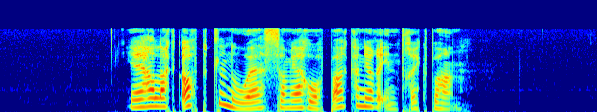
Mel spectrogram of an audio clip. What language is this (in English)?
Norwegian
